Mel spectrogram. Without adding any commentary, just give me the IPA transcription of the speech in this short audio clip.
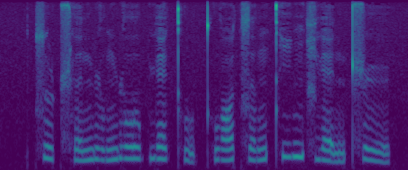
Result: t͡su˥˩ʈ͡ʂʰə˧˥n ɻʊ˧˥ŋɻo˥ʊ̯pɥɛ˥kʰṵ˨˩ t̪ʰwɔ˧˥t͡sɤ˧˥ŋ t̪ʰi˥ŋɕɥɛ̰˨˩n ʈ͡ʂɻ̩˥˩

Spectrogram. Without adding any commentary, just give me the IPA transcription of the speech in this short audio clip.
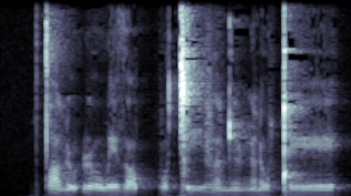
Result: tˤo ɳuʔɭoːwe ðɔpːoǀiːvã ɖẽɭŋã ɽoǃeː

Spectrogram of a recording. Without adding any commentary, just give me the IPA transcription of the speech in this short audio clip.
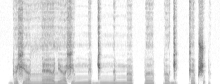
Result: bøxʲœː lːɛːə̯lʲœː xʲəʊ̯mːebɡʲø nːɛmːœːpːəːpːœʊ̯ ɡʲɛkːɛpʃəp

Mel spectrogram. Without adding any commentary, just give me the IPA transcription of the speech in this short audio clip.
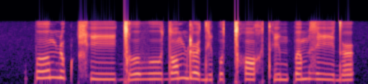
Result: pʊːmɳup t͡ɕʰiːɡ͡ǀʊːvuː dɔmɖə˞dipʊ ǀʰɔxtʼim pəmziːd̪ə˞

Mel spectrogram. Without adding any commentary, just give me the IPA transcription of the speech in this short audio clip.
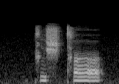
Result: cɪʃcʰɐ

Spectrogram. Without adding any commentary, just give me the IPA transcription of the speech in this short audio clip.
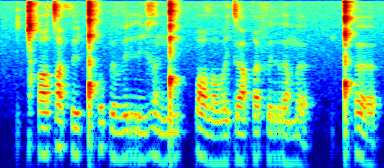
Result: ǀʰɔtˤɐ θyǃʰʊ pʏvyriɣɐ ŋ͡ǃipːɔðˤy βitœqy fʏrɐmœ | ǃʰœ

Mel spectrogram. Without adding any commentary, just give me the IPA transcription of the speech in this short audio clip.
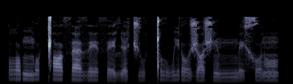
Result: lˠu˦ŋ͡mo˦ǁɒ˦ θæ˦ ðe˧θe˨ lʲæ˨t͡ʃu˧ǃu˦˨ wi˦ɾo˧ʒɒ˧ ʃẽ˨mːe˨xo˧ɾõ˧

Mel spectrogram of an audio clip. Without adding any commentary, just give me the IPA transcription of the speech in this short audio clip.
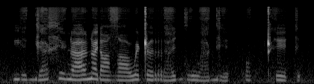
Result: je̤ɡʲa̤xe̤ ɳa ɳaɾʲazˤe wəʈə ra̤i̯ɡo̤ wa̤ɡe̤ | ɔ̤kʈʰek

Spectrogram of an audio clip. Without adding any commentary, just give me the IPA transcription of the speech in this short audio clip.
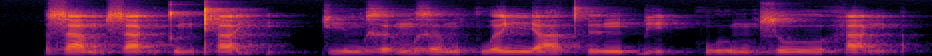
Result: za˧˩msa̰˧˨ŋ t̪ṵ˧˨mt̪ʰa̰˧˨jʔ | ki̤˨˩mɣə̰˧˥mɣə̤ː˨˩m kwəː˧ɲa̤ː˨˩t̪ʰɨ˧ŋ ɓi˨˩k̚hwṳ˨˩m zu˧ha̰˧˨ŋʔ

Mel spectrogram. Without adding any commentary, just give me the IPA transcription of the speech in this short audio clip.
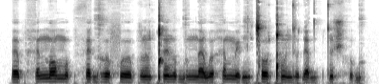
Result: əphə n̪ɔmop θəɡ ɣʊ fʊːplõ ǃə̃ðuɡu n̪ɐwʊhə mʏɡə̃ ǀoǃũdu ɗɐd̪ʏptũʃhuɡ

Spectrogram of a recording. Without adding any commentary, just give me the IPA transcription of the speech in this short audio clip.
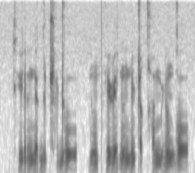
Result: kʰyɾɐɾonœ ɡəʈ͡ʂʰɐɖo | ɾõpʰɪ ɭɪɗõnə̃ ʈəqʰœmə ɳõ ɡɔ

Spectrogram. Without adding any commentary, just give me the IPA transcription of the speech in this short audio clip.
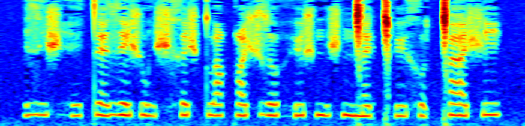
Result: zi̤ʃhe̤ tɛzeʃwi̤ʃ xɜʃtwaqoʃzo hyʃ n̪i̤ʃŋ͡ǀɛǀʰy xoǀaʃi

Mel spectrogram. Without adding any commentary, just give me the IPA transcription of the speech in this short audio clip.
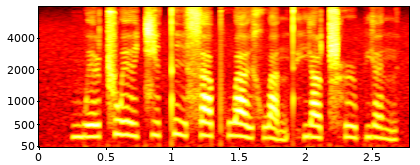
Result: mwe˧˥ɪ̯ ʈ͡ʂwe˥˧ɪ̯ t͡ɕi˥˧ t̪i˥˩ sä˥ pʰwa˥˩ɪ̯xwa̰˨˩nt̪ʰjä˥˧ ʈ͡ʂʰɻ̩˥˧pjɛ˥˩n

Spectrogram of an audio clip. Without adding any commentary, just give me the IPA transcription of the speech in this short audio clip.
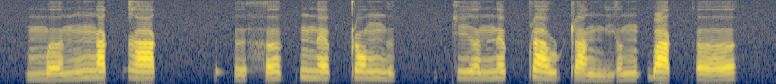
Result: məː˧˥n ŋa˦˥k̚ɣa˦˥k̚ | ʔɨ˨˩˨həː˦˥k̚ nɛ˦˥p̚ ʈɔ˧ŋɨ˨˩k̚ | ki˧ə̯ nɛ˦˥p̚ʈa˧wʈa˨˩ŋjə˧˥ŋ ɓa˦˥k̚ʔəː˧˥

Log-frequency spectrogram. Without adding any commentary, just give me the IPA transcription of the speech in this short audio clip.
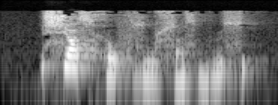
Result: ɕa˥sħo˩˥f zu˩ ɬa˩sbʉ˩˥s

